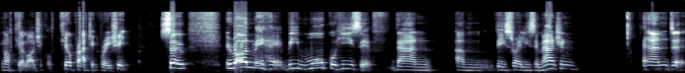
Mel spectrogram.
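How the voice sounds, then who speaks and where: A man hosting a geopolitical discussion, lecturing and full of historical asides. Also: medium pitch. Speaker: host and editor.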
